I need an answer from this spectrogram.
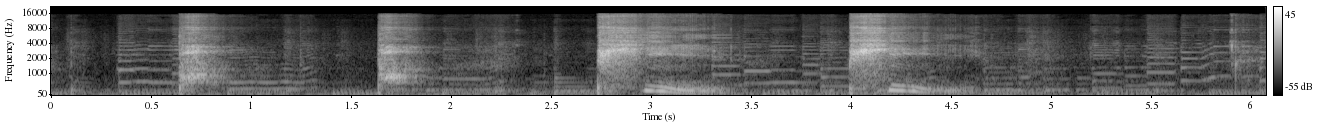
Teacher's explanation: our air and our tongue do you remember the P sound for that sound we need the air and we need to stop it with our lips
